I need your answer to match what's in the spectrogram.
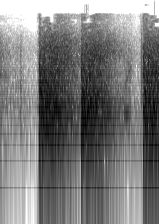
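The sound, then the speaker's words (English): Three loud, sharp gunshots crack out at uneven intervals, each one leaving a harsh, rumbling tail that fades before the next shot hits. “Well, they're shooting at us, ain't they?”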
